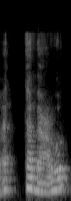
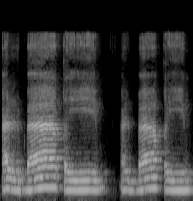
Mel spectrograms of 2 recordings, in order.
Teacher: Ləm hərfi məxrəci dilin ön yollarıdır. Ləmdən sonra gələn hərf ləmin məxrəci yaxın məxrəcə yerləşərsə, bu zaman ləm oxunmayacaq. Ondan sonra gələn hərf şəddəli oxunacaqdır. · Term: idğam şəmsiyyə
